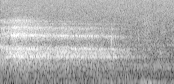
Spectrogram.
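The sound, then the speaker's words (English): A slow, deep exhale through the mouth during a guided breathing exercise, counted to six: a soft steady breathy rush that gradually tapers off over a couple of seconds. Quiet, with no talking. “Breathing out, counting to six.”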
